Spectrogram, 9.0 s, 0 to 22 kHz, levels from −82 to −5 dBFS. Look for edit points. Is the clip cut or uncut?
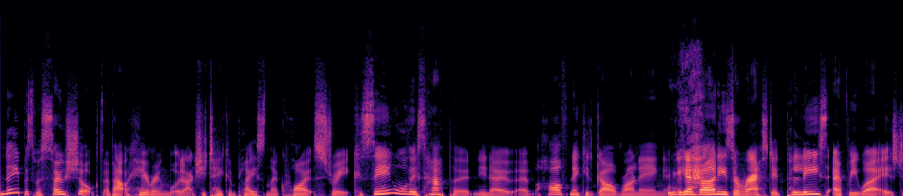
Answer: uncut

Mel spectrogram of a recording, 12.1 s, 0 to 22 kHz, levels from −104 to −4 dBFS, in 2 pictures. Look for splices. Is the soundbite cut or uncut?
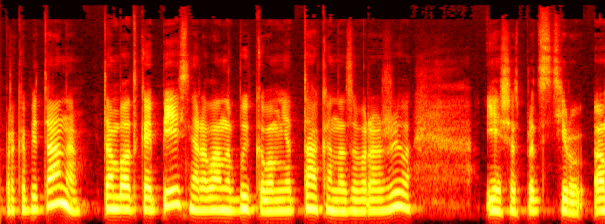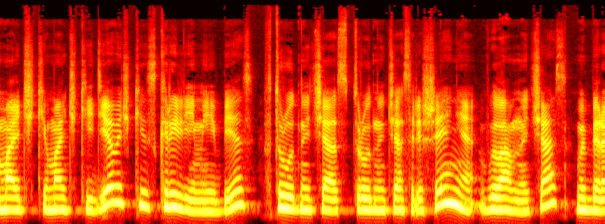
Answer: cut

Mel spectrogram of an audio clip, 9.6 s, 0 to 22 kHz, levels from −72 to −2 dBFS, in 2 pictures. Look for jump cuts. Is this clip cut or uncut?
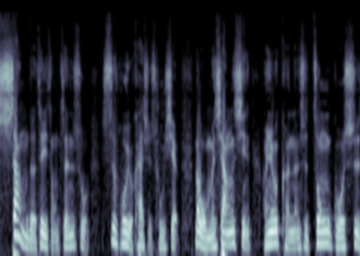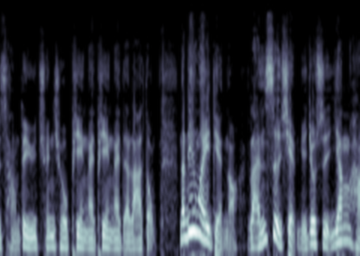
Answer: cut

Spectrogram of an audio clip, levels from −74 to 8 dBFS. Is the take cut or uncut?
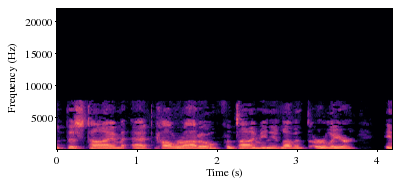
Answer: cut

